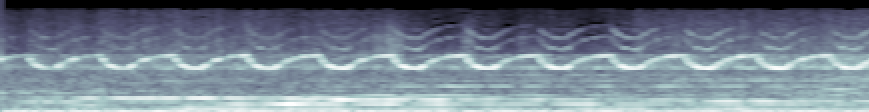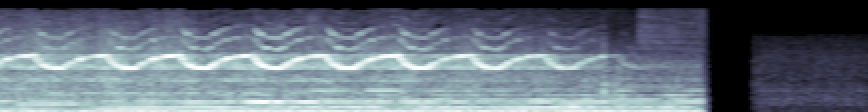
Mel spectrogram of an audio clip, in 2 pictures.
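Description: A car alarm warbling, its tone sweeping up about three times a second, with a fainter, higher warble joining about two seconds in, over slow sustained background music. It all cuts off abruptly just before the end.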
